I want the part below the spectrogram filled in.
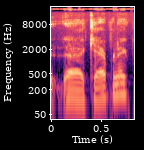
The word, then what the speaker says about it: Kaepernick: I mean, it would be great to see Colin Kaepernick. Can I say his name right? – Yes, you almost got it. Kaepernick, yeah.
